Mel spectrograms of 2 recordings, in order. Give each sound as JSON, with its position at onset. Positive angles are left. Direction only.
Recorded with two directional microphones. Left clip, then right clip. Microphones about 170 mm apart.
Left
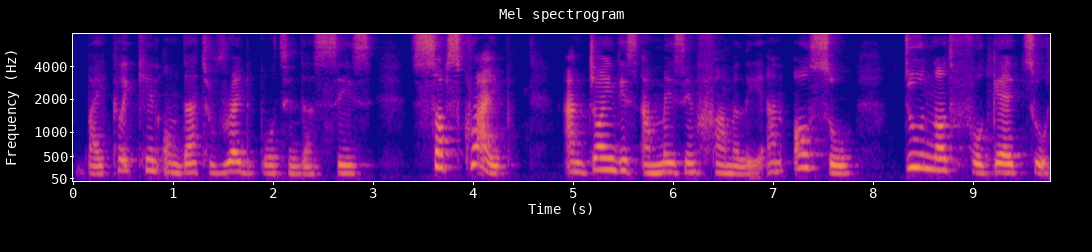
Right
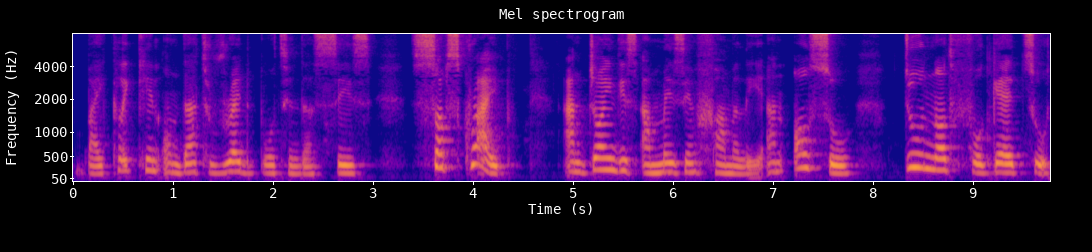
{"t": 0.1, "sound": "speech", "side_deg": -20}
